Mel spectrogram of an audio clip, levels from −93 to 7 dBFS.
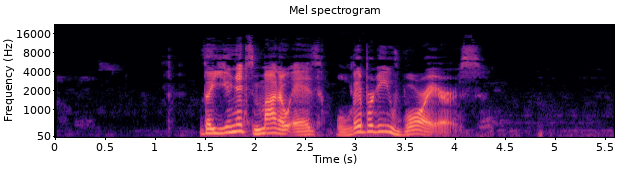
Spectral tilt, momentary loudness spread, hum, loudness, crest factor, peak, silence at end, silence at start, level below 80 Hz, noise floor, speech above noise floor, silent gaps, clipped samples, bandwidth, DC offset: -5.5 dB/octave; 14 LU; none; -17 LUFS; 20 dB; 0 dBFS; 0.7 s; 1.45 s; -56 dBFS; -67 dBFS; 50 dB; none; under 0.1%; 11.5 kHz; under 0.1%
